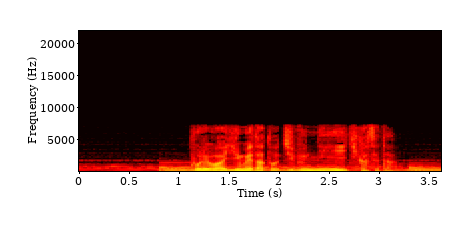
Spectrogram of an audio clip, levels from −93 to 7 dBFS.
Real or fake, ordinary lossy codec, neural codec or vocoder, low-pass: real; none; none; 7.2 kHz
